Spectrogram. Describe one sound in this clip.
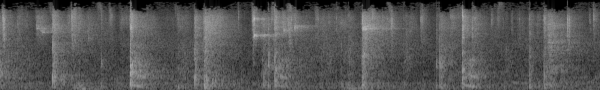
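Tennis balls are struck back and forth with sharp pops, echoing in a large indoor hall.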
